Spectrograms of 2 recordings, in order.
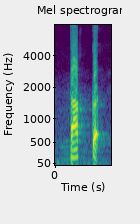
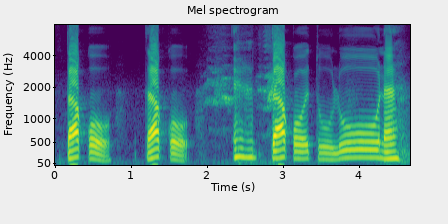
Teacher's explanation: Jadi ketika melafalkan huruf qaf itu ketika sukun dipantulkan. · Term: qalqalah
